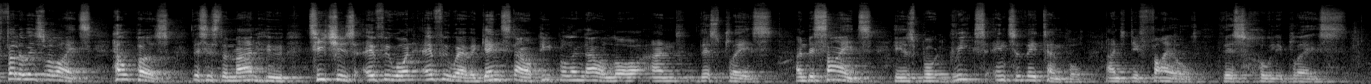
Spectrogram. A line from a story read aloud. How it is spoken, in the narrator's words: they begin to shout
